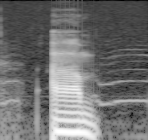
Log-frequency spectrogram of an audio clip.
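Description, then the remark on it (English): A cat lets out one loud, drawn-out meow lasting about half a second, then the sound settles back to a faint, steady hum. “I think the cat's out and about.”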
